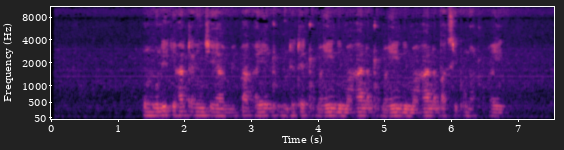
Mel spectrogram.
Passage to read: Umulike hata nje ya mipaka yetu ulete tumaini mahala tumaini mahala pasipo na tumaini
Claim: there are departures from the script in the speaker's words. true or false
false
